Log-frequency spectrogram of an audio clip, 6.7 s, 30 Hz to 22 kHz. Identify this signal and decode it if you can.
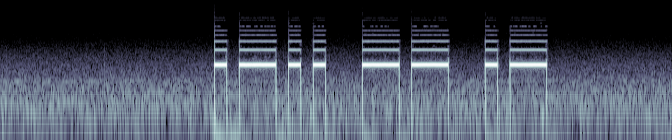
Morse code, heard as a keyed tone, about 10 wpm, 1040 Hz. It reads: LMA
